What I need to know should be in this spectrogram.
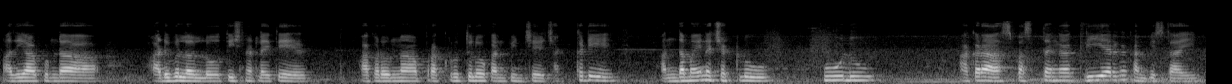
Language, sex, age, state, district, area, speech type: Telugu, male, 45-60, Telangana, Ranga Reddy, urban, spontaneous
